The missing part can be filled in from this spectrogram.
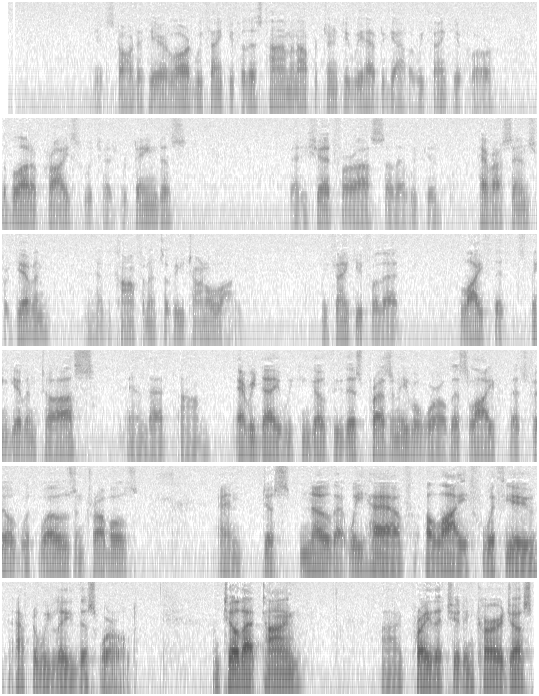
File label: Preaching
